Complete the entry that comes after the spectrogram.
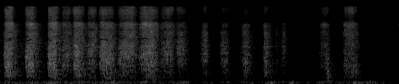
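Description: A gloved hand scrubs the flower area of a pink PVC coil door mat with a small blue bristle brush in short strokes. Each stroke makes a bright, hissy scratching burst, repeating rapidly and loosely in rhythm. The strokes grow quieter and sparser toward the end.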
